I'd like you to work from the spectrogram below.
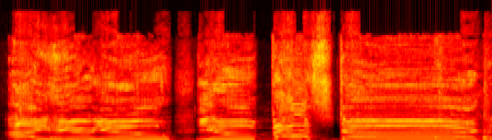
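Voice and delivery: drawn-out high yell, very slow; hammed-up furious shout up at the sky. Ed yelling at the voice from his yard. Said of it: "and yelled".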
